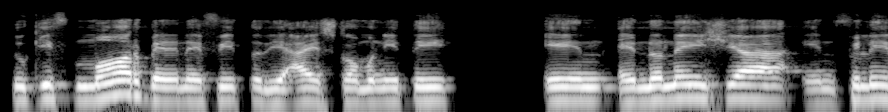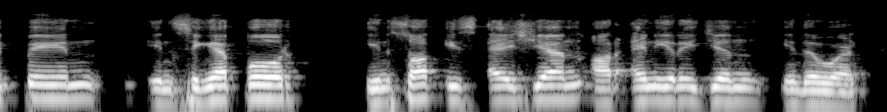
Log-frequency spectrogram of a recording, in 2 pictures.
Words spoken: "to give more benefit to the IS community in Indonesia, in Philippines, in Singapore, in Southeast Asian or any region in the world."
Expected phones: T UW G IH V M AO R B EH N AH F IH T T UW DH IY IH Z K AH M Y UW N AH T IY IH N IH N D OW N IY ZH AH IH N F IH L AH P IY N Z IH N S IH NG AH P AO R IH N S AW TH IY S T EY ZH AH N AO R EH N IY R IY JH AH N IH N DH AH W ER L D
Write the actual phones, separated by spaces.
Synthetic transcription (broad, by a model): T UW G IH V M AO R B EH N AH F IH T T UW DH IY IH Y K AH M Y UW N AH T IY IH N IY N D OW N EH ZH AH IH N F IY L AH P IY N IH N S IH NG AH P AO R IH N S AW T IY S T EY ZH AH N AO R EH N IY R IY JH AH N IH N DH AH W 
